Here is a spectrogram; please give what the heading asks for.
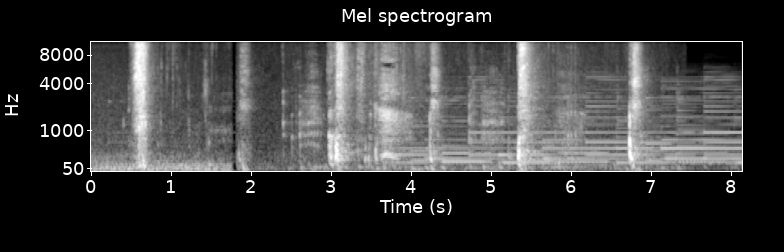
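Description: A dog sneezes several times, each a sharp, breathy burst, over soft background music.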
